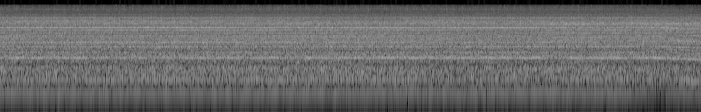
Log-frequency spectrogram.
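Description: Electric stand mixer running steadily at speed, whisking meringue as small pieces of butter are added for buttercream. Near the end it is switched off and the motor whine falls in pitch as it winds down.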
